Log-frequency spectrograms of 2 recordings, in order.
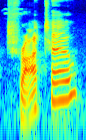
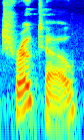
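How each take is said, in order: First: The first vowel is a short o sound. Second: The first vowel is a long o sound. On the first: "if it was Trotto, it would be two T's" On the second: "If you're a student of English pronunciation, you would call it Troto"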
